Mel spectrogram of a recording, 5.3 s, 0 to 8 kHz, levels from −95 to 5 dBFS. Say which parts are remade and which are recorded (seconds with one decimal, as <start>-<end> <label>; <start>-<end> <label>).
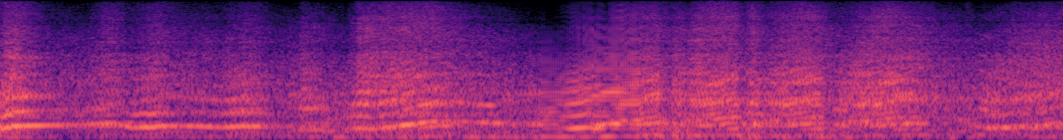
0.0-2.7 recorded; 2.7-3.2 remade; 3.2-5.3 recorded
